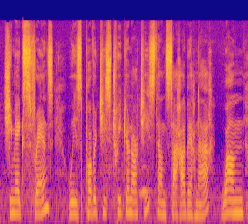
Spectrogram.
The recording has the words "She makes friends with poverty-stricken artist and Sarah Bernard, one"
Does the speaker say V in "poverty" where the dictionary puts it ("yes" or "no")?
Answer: yes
